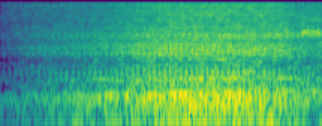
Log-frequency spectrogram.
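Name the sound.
street traffic noise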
